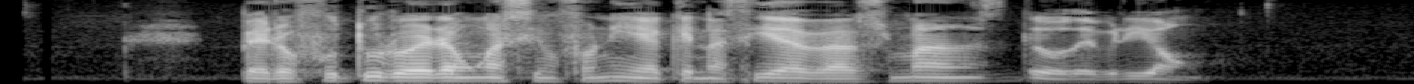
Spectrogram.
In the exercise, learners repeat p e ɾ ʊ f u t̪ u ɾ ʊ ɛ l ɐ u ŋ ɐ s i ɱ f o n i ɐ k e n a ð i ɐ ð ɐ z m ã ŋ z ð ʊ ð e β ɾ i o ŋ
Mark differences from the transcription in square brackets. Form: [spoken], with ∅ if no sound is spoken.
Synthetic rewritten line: p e ɾ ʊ f u t̪ u ɾ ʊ ɛ [ɾ] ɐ u ŋ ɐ s i ɱ f o n i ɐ k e n a [θ] i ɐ ð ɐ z m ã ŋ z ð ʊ ð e β ɾ i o ŋ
